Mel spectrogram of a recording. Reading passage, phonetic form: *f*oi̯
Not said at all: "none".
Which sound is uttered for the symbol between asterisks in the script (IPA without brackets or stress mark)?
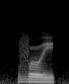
v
